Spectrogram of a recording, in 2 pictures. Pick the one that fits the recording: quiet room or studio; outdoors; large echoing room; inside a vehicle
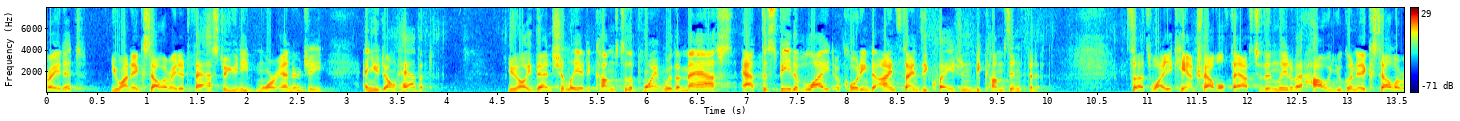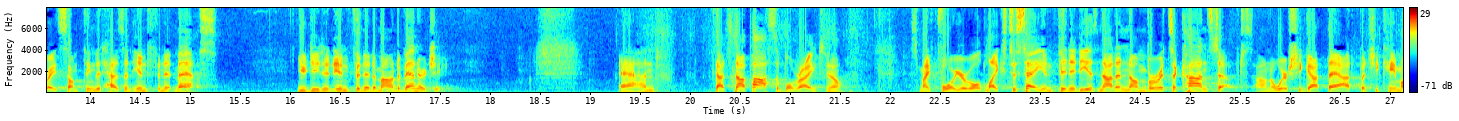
large echoing room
